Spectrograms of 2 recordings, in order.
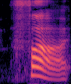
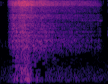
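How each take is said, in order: First: The consonant is followed by an uh vowel. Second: The consonant is clipped short with no vowel. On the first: The speaker calls it wrong. "you don't say fa" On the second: The speaker calls it right. "It's just f"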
